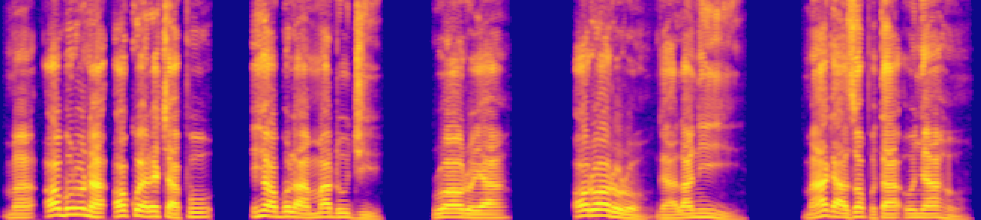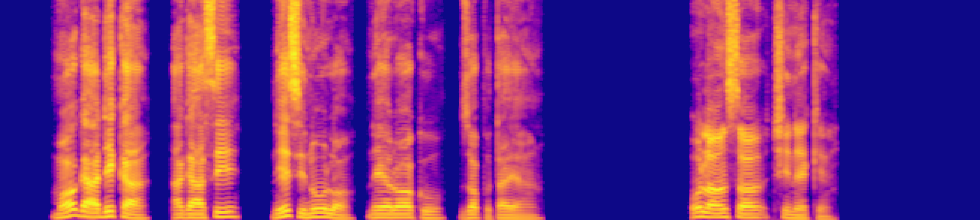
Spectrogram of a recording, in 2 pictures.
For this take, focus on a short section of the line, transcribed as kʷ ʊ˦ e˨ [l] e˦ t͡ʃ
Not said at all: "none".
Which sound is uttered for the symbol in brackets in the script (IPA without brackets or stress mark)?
ɾ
